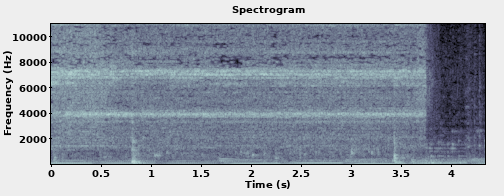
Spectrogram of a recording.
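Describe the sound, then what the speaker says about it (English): Cold tap water runs steadily into a pot of sushi rice as the starch is rinsed off, a close, continuous hiss and splash with a brief clatter midway, stopping abruptly near the end. "I'm going to run water through it and just rinse the starch off"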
